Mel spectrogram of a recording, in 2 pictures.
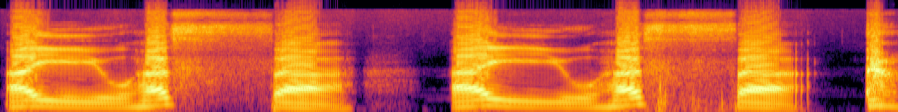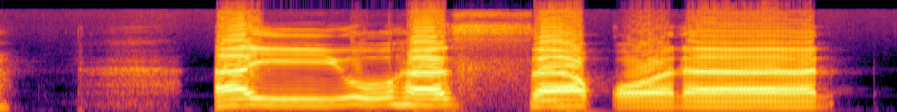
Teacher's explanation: Alif lam yang dia tertulis tapi tidak dibaca lamnya. sehingga langsung diidghamkan ke huruf setelahnya. Jadi seakan-akan huruf sin ya, maaf huruf sa ini double, sa-nya dua. · kalau sa ujung lidah kita wajib menempel dengan gigi seri depan, sedangkan sin dia di tengah-tengah lidah. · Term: alif lam syamsiyah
